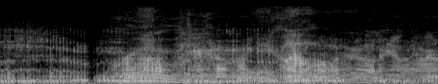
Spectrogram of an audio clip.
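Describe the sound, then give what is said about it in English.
A man's voice imitates a lion's roar, a loud, drawn-out growling bellow with wavering pitch, continuous for several seconds with a brief break near the start. “That was like the lion from the Wizard of Oz there.”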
